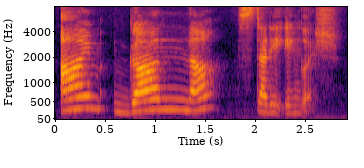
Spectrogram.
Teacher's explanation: I'm gonna study English means I'm going to study English. That word to simply becomes a.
